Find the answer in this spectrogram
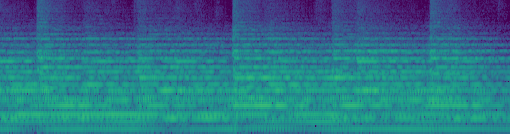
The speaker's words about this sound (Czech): U znak vaskršnje radosti na svim pravoslavnim hramovima tačno u ponoć zazvonila su zvona najavljujući dolazak najvećeg hrišćanskog praznika.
